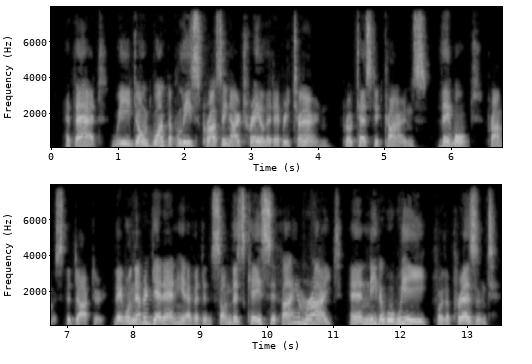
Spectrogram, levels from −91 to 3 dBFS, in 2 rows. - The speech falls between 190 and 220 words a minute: No, average, 180 wpm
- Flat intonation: No, average, 5.1 semitones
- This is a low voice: No, medium, 165 Hz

